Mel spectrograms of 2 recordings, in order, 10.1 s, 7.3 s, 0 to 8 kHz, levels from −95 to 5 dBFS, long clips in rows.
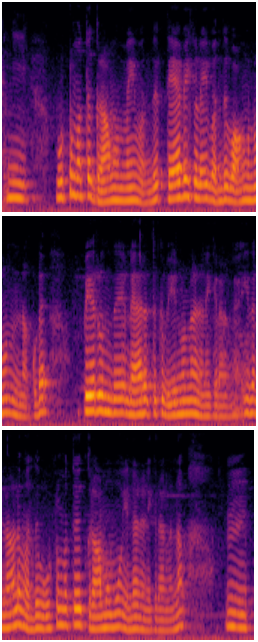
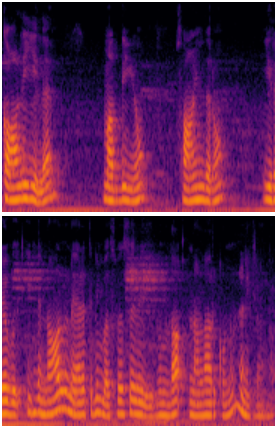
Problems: background sounds at intervals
